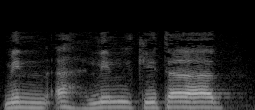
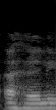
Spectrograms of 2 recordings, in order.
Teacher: توضح الهمزة وما تقلقل الهاء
